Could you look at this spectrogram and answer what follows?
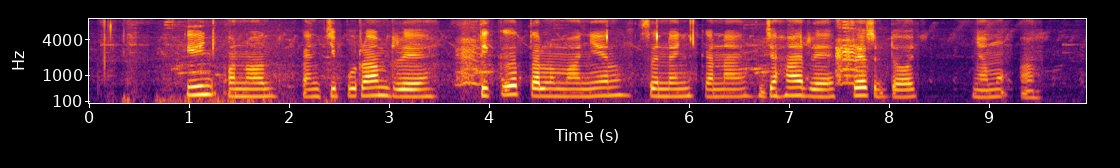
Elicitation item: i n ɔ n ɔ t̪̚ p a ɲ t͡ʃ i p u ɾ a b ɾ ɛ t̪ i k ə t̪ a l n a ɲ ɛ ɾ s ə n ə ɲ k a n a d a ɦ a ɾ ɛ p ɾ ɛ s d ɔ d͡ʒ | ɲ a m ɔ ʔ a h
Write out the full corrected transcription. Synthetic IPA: i ɲ ɔ n ɔ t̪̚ k a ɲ t͡ʃ i p u ɾ a m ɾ ɛ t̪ i k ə t̪ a l m a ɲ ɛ l s ə n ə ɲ k a n a d͡ʒ a ɦ a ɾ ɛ p ɾ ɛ s d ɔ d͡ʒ | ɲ a m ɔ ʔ a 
